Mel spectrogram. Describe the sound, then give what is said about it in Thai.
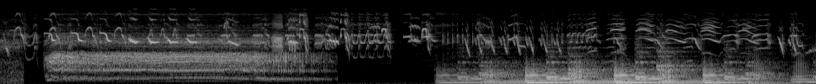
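Harsh, squawking myna bird calls chatter for about three seconds, then after a brief pause a music track begins with more high chirping bird calls over it. “ขออธิบายลักษณะนกเอี้ยงก่อนเลยค่ะ บางทีอาจจะเป็นนกที่เราเคยเห็น เพียงแต่ไม่รู้ว่ามันคือนกอะไร เพราะว่าเจ้านกเนี้ยมันอยู่ในเมือง เกาะอยู่ที่เสาไฟฟ้าอยู่บนต้นไม้”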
